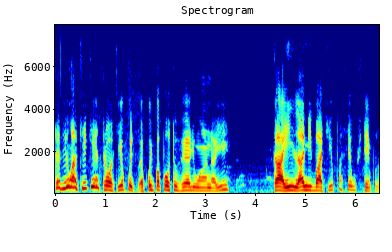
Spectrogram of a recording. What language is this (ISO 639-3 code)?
por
